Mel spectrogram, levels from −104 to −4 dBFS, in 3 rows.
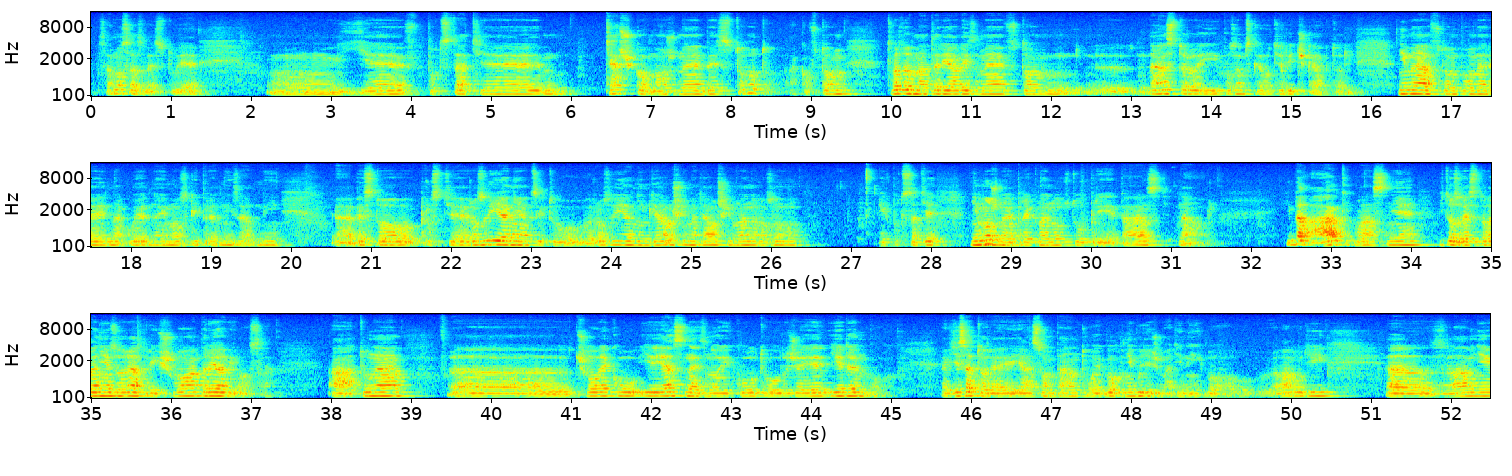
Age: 40-59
